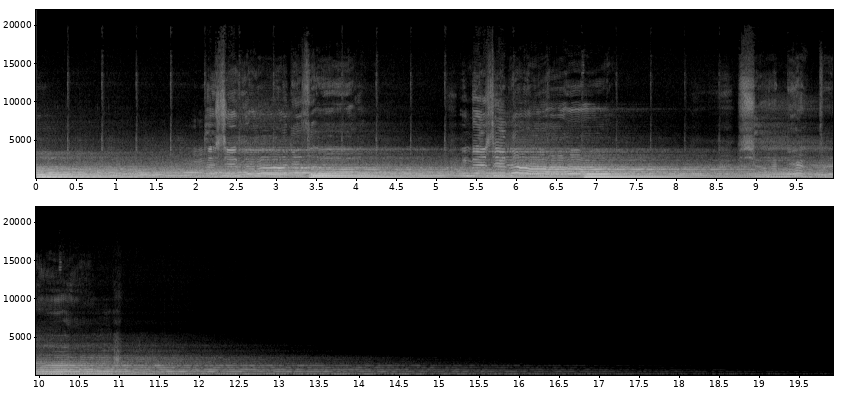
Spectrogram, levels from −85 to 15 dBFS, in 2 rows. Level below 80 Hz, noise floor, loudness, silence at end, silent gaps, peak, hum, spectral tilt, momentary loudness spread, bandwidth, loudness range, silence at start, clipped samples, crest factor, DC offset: -36 dBFS; -79 dBFS; -18 LUFS; 6.65 s; none; 0 dBFS; none; -6.5 dB/octave; 18 LU; 16 kHz; 14 LU; 0 s; under 0.1%; 20 dB; under 0.1%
